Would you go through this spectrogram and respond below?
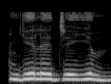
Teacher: mana bu k yumshoq g ga almashadi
